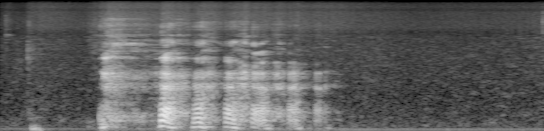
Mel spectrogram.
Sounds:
Laughter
